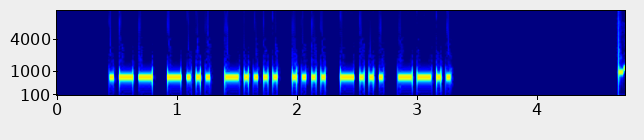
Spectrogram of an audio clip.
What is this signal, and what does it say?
Morse code, heard as a keyed tone, about 30 wpm, 700 Hz. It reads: WB6HBZ
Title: USA Call Signs - 6 Characters - 2x Character Spacing - 30wpm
